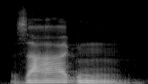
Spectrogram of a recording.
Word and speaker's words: sagen: And gen sounds like gn, morgen, sagen.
